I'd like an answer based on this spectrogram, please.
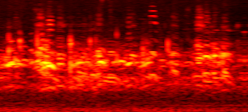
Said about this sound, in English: There are a lot of geese on the lake, several hundred of them.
